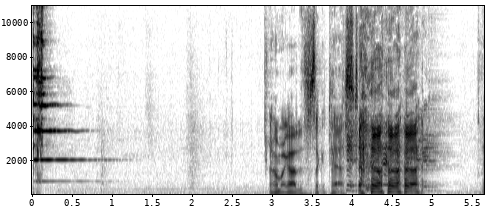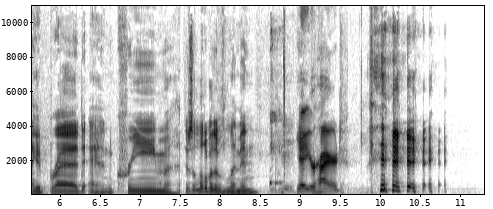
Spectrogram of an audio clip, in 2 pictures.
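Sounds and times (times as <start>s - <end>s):
glasses clinking in a toast: 0.0s - 1.2s
speech: 3.0s - 10.9s
laughter: 3.9s - 5.2s, 9.9s - 10.9s.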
